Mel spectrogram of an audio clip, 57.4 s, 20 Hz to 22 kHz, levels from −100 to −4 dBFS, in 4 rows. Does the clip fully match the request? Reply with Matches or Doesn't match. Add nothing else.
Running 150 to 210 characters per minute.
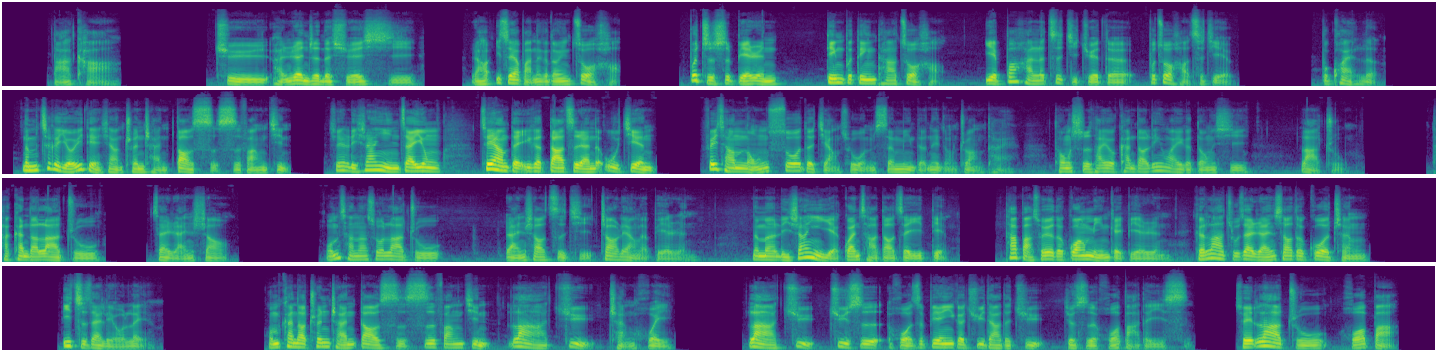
Doesn't match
